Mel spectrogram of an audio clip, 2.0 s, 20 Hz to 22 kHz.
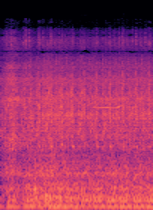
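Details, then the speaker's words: Early-1960s Ford F100 unibody abandoned 25+ years, just revived and idling at 60 psi oil pressure with an exhaust leak. Light fast ticking rides over the V8 rumble. Noisy lifters. "some noisy lifters"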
